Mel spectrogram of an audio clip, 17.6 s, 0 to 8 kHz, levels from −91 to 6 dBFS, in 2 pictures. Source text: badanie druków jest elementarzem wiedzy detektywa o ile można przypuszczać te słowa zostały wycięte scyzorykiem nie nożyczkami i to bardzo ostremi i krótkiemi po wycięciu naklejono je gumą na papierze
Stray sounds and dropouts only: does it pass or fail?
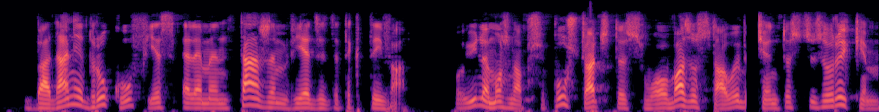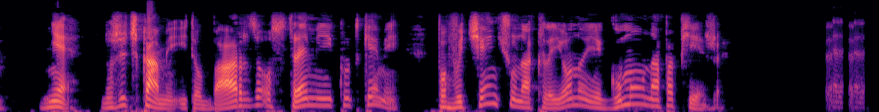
fail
